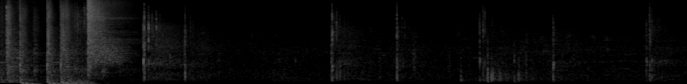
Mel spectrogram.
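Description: Intro music with a steady beat that ends about a second and a half in, followed by a tennis rally: a ball struck by rackets, a single sharp crack roughly every second, over a faint crowd hush.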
